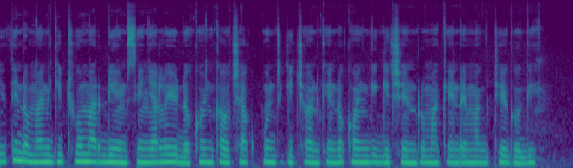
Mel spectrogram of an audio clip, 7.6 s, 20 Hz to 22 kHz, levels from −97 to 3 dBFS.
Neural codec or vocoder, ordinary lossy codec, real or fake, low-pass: none; none; real; none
